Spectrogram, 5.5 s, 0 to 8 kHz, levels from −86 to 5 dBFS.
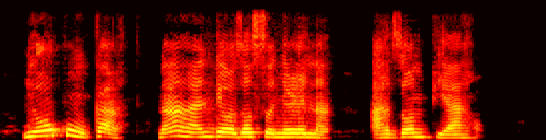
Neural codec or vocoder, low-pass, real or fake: codec, 16 kHz in and 24 kHz out, 1.1 kbps, FireRedTTS-2 codec; 7.2 kHz; fake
